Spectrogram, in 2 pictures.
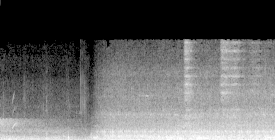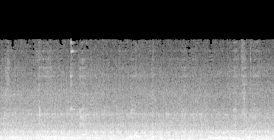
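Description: Inside a coach bus: the low, steady rumble of its engine running, under an indistinct murmur of many young voices. It sets in about a second and a half in, after a quieter stretch.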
